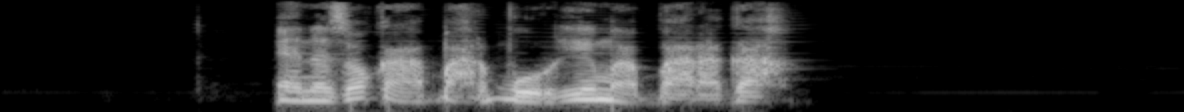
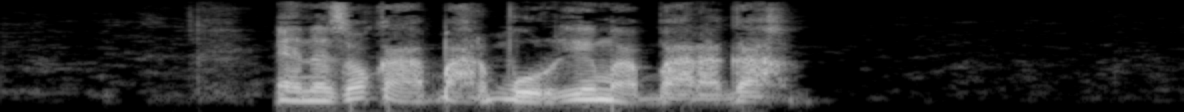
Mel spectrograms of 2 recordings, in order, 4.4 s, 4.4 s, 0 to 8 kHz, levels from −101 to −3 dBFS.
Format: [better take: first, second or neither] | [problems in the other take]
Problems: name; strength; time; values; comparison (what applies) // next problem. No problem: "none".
second | noise reduction (neural mask model DeepFilterNet 3)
